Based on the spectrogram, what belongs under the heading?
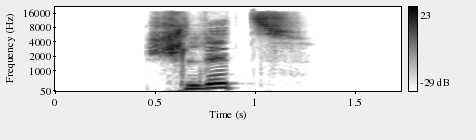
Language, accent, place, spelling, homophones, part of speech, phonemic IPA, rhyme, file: German, Germany, Berlin, Schlitz, schlitz, noun, /ʃlɪt͡s/, -ɪt͡s, De-Schlitz.ogg
- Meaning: 1. slit, slash 2. groove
